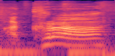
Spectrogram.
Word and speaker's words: Accra: ho and tamale and of course the capital akra yes that's how you pronounce it akra located in the southeast along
